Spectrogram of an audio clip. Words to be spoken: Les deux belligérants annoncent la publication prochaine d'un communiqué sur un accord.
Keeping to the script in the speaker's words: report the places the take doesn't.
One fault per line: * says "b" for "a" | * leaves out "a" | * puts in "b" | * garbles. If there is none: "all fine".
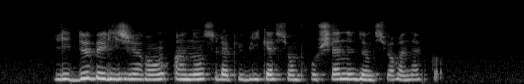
* leaves out "communiqué"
